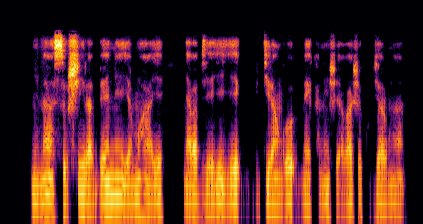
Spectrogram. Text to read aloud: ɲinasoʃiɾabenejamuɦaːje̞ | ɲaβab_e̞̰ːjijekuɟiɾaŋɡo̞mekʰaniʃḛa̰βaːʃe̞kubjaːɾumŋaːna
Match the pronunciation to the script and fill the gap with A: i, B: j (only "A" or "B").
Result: B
